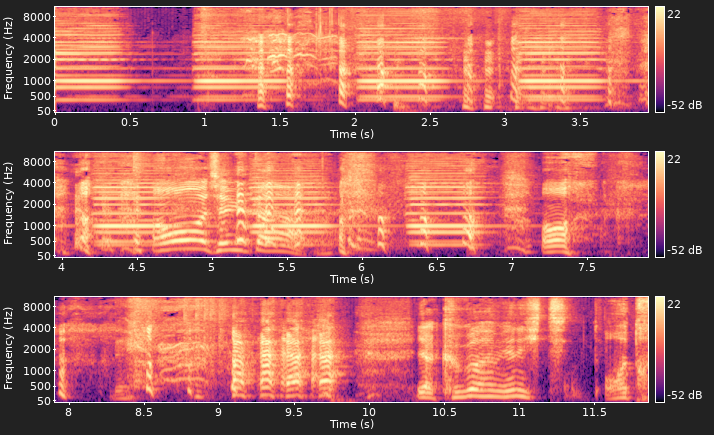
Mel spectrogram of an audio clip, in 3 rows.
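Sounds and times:
violin imitating a car horn with a blaring bowed tone: 0.0s - 7.4s
people laughing: 1.0s - 10.1s
speech: 1.3s - 2.0s, 2.7s - 3.1s, 4.6s - 6.0s, 7.2s - 7.6s, 9.1s - 11.8s.

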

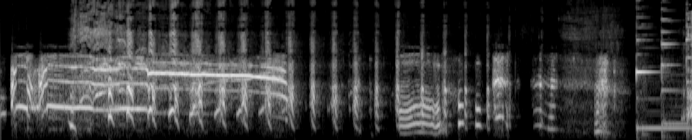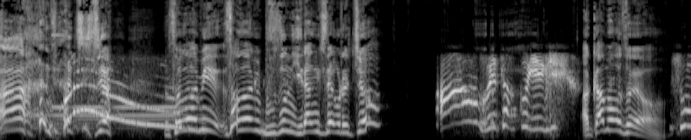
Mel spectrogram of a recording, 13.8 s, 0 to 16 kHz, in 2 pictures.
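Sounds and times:
person loudly imitating a loud-voiced rooster's crow: 0.1s - 2.8s, 7.3s - 8.9s
people chuckling: 0.7s - 6.3s, 6.9s - 8.3s
person bursting into laughter: 0.7s - 6.3s, 6.9s - 8.7s
speech: 4.3s - 6.2s, 6.9s - 10.7s, 12.1s - 13.7s.

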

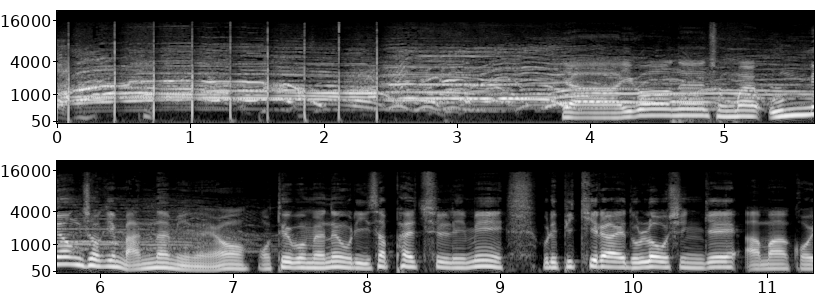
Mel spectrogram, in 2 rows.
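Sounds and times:
sharp hands clapping: 0.0s - 2.6s
loud crowd cheering and whooping: 0.0s - 7.7s
speech: 3.8s - 11.3s.

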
